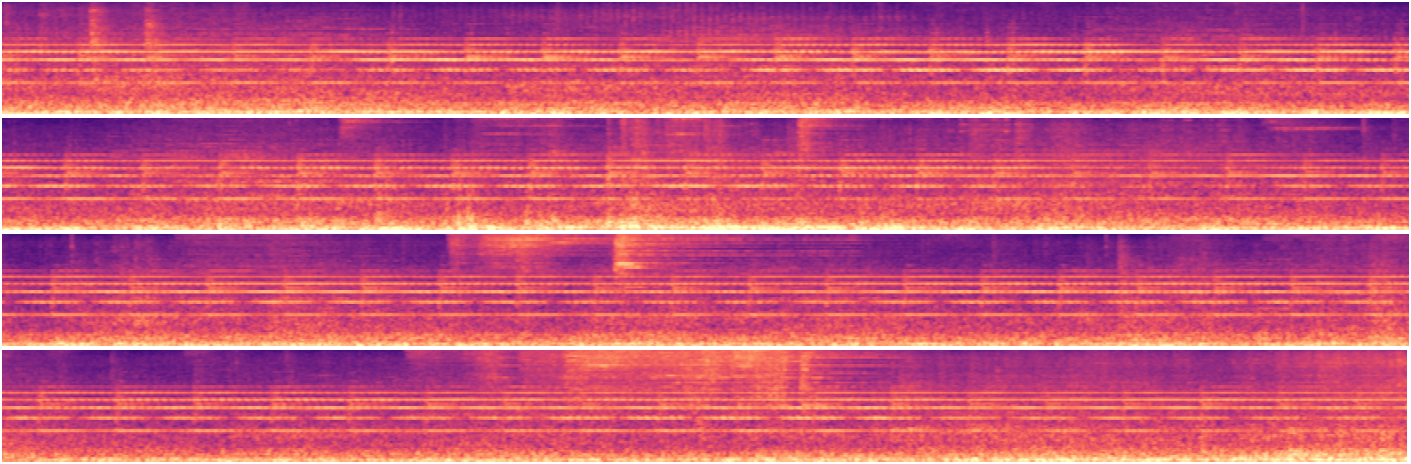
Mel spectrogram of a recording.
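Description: Double-stack container well cars of a Union Pacific intermodal train rolling past: a steady low rumble of wheels on rail, with a continuous high ringing tone over it and a few brief squeaks and rattles, about a third of the way in, past the middle and near the end.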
